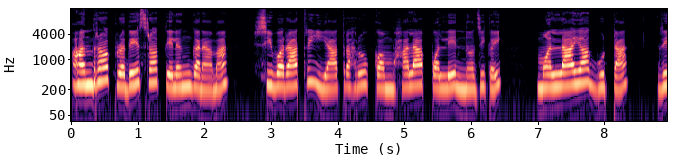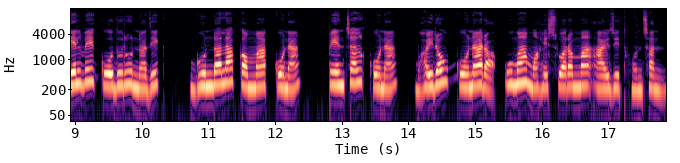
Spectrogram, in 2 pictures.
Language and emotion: Nepali, neutral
